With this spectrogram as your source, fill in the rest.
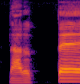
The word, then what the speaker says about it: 나룻배: 이런 식으로 뒤에 있는 발음이 원래는 된 소리가 아닌데 된 소리로 나는 경우, 그때 나룻배 하잖아요. 나룻배인데 배가 빼로 발음되죠.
